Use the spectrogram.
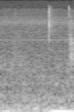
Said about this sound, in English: All right, clicking on an article. Let's see what it says.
